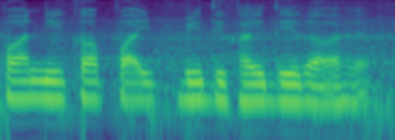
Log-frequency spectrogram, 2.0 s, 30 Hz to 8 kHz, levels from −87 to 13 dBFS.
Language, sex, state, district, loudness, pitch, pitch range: Hindi, female, Uttar Pradesh, Shamli, -13 LUFS, 150 Hz, 140-155 Hz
